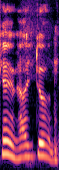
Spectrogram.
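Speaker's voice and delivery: super friendly nice-guy voice, way up high. Show how the wrestler normally talks, in Triple H's super nice guy voice. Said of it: "he just has this super nice guy voice".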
